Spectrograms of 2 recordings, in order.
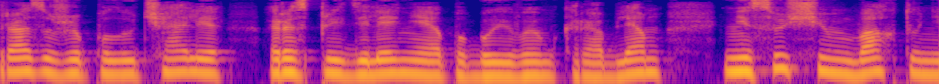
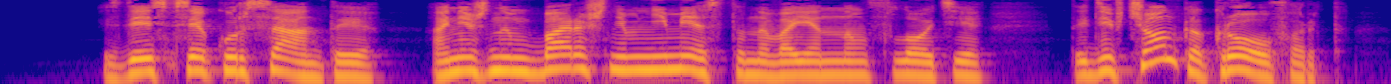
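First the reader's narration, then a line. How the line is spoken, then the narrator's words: Growling instructor. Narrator (Russian): рычал мастер по физической подготовке и рукопашному бою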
